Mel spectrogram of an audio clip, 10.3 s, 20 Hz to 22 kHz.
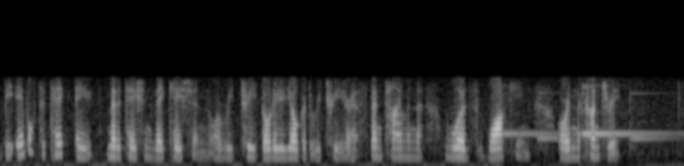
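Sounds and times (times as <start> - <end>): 
speech: 0.1 - 9.4
doorbell chime: 7.6 - 10.2.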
